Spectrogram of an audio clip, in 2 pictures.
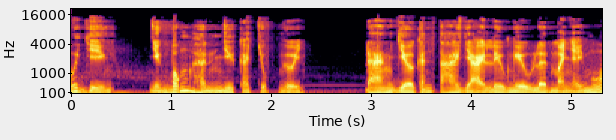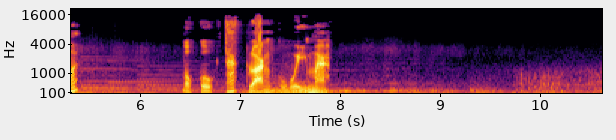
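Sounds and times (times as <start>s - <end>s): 
thunder rumbling in a storm: 0.0s - 2.4s, 5.4s - 10.6s
speech: 0.0s - 5.5s, 6.4s - 8.0s.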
